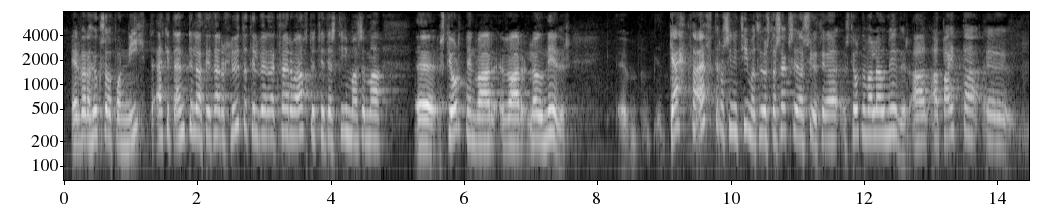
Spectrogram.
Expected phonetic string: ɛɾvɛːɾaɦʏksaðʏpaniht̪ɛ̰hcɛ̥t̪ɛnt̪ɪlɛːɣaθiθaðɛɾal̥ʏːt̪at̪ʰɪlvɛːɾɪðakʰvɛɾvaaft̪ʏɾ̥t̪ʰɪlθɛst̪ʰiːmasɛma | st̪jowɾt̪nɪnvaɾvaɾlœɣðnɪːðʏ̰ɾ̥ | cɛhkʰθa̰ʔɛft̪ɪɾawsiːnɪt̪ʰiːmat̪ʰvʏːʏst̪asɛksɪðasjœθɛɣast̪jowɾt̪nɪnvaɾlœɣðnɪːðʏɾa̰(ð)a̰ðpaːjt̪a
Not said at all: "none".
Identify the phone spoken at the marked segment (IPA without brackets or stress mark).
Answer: ð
